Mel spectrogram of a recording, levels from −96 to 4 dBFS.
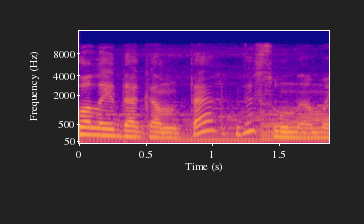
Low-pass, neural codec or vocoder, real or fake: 10.8 kHz; none; real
